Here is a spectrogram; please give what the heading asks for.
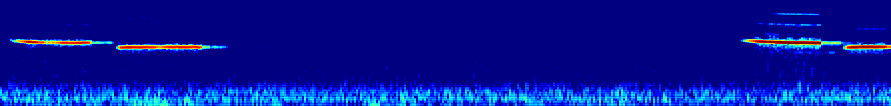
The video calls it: Chickadee Bird Chirping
